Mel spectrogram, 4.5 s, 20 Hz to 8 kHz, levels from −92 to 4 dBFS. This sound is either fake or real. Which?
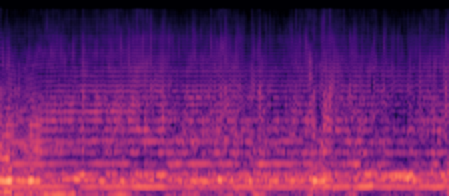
fake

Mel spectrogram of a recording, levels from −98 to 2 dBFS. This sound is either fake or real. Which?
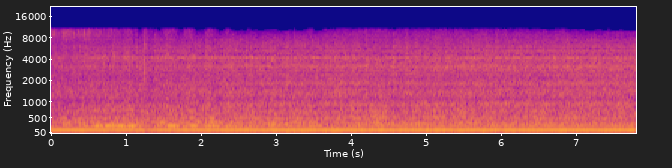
real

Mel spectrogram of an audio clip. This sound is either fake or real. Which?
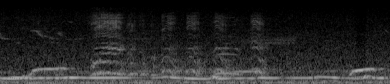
real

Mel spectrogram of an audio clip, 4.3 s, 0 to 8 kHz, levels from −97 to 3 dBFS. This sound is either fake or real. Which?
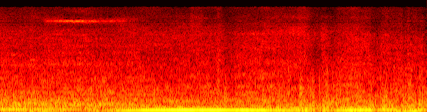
fake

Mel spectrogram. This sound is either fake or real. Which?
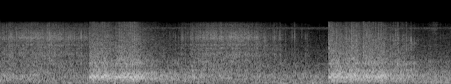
real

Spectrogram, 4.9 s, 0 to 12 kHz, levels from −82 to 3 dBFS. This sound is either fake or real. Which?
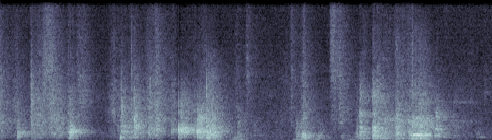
fake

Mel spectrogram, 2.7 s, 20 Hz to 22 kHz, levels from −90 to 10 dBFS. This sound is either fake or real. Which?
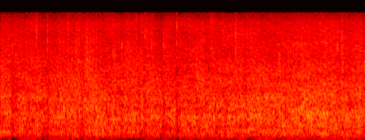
fake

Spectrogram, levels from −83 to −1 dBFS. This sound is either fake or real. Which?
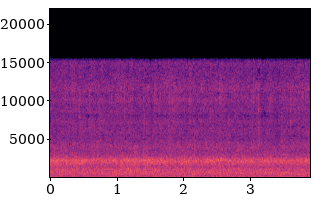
real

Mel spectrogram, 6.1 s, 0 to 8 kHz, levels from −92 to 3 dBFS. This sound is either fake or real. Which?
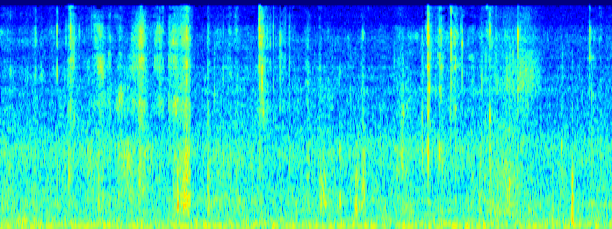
fake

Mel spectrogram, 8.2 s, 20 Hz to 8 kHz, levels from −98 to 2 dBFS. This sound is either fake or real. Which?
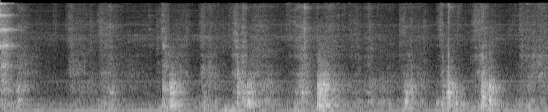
real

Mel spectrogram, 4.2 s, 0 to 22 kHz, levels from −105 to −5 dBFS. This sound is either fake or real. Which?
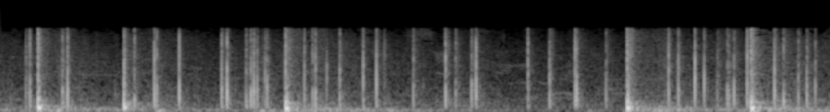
real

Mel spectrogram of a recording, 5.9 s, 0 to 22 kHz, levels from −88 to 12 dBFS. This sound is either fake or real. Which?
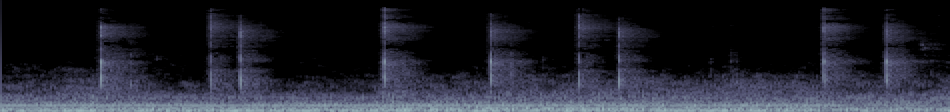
fake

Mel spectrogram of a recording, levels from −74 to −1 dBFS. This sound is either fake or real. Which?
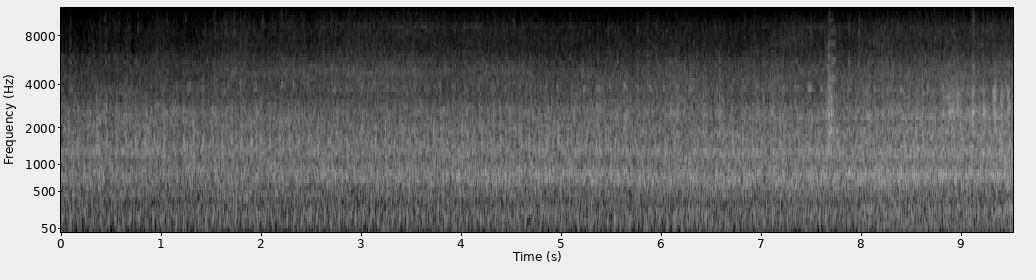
fake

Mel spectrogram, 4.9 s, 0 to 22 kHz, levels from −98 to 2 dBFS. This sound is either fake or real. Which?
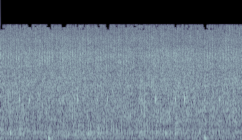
real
